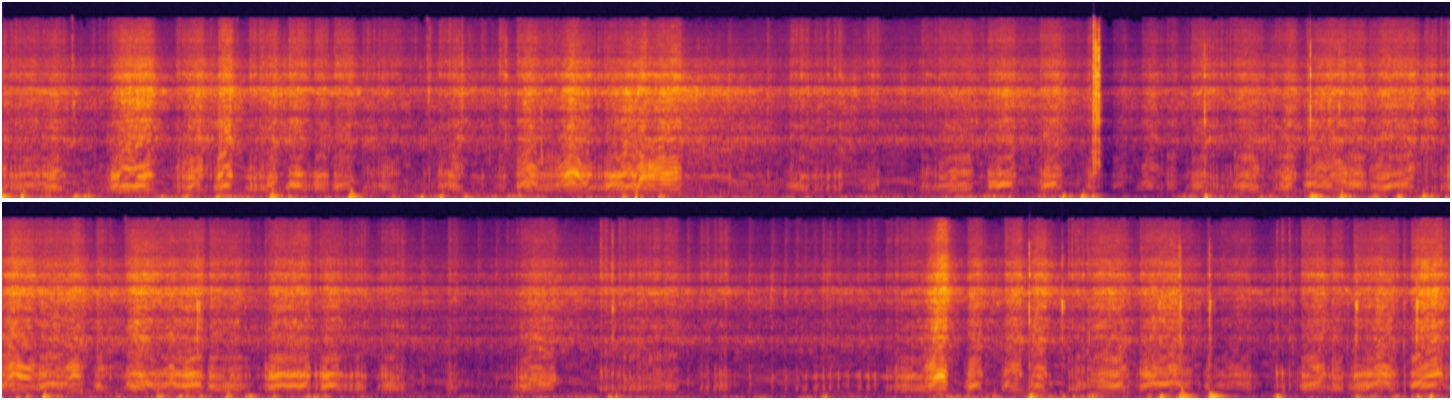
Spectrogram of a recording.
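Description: Dirt bike engine revving up and down over and over, with the clatter and scrape of the bike over rough ground. A single sharp knock about eleven seconds in, and a steady low rumble of wind on the helmet microphone.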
